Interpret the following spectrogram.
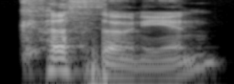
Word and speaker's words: chthonian: um I actually figured out that it is pronounced konian um because in Greek it's spelled with the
